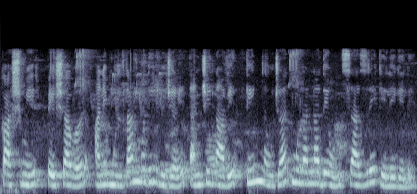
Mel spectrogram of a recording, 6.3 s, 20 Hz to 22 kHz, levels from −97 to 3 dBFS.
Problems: constant background noise, continuous background conversations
